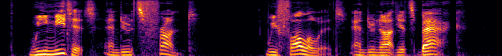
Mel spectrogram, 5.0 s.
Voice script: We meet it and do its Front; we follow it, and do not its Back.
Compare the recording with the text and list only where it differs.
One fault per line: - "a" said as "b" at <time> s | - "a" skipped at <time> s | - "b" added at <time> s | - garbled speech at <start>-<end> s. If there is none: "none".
none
